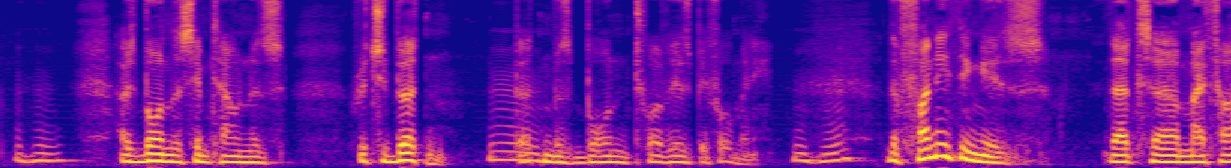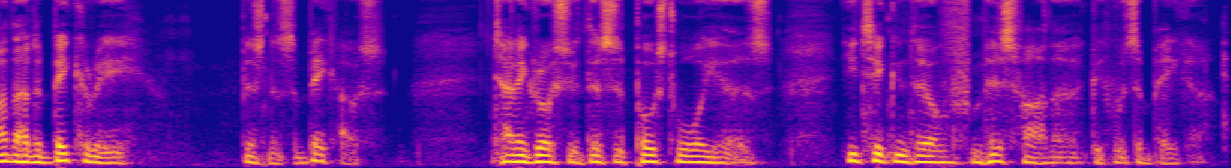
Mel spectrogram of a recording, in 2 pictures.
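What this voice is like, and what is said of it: Welsh accent. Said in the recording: “my accent, even talking about it, become more Welsh”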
